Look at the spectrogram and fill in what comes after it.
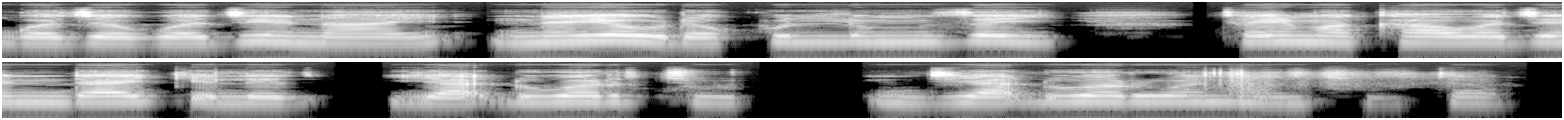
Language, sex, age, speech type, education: Hausa, female, 30-45, spontaneous, tertiary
